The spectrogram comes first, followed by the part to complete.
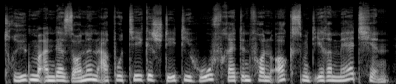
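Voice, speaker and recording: A woman's voice: on the low side, a little fast, darkish tone, breathy edge, dry recording, studio quality. A woman voicing a sensible, practical young seamstress in a storybook reading. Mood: calm. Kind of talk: audiobook reading.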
